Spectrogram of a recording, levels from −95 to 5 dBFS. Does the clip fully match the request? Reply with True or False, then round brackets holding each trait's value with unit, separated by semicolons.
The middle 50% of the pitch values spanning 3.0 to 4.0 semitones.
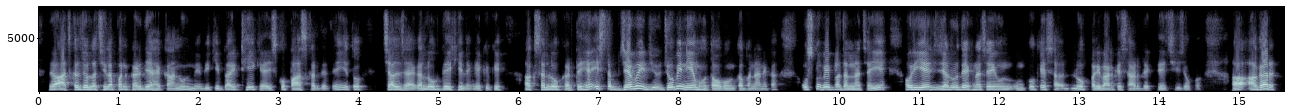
True (3.5 semitones)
